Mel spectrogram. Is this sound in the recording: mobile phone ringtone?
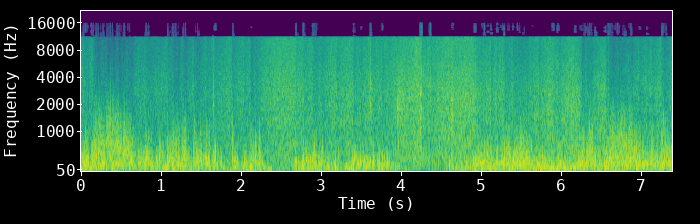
no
